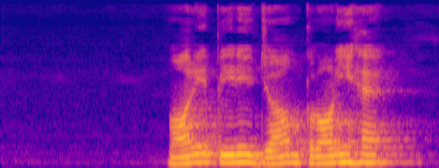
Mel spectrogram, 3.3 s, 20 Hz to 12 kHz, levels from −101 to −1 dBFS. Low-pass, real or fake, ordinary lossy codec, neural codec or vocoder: 10.8 kHz; fake; MP3, 96 kbps; codec, 44.1 kHz, 7.8 kbps, DAC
